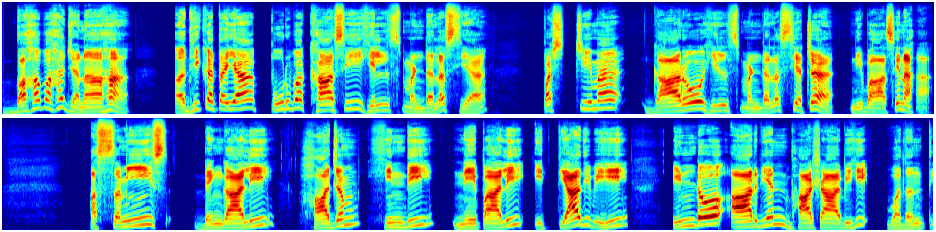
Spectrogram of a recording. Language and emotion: Sanskrit, neutral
